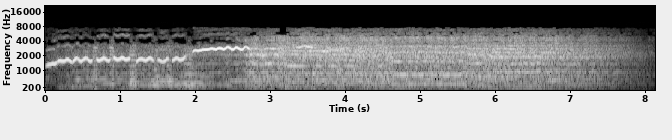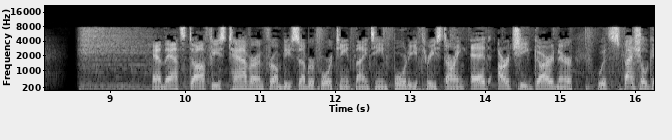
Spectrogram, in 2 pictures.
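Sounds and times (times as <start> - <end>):
person whistling a song melody: 0.0 - 4.6
full band playing: 0.0 - 15.1
speech: 9.6 - 16.2.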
